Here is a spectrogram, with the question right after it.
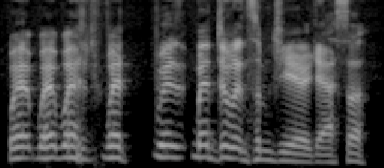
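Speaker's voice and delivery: loud, stammering start; loud stutter. Acted. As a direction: stumble loudly into it.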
